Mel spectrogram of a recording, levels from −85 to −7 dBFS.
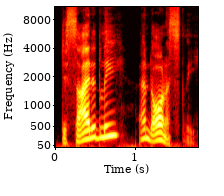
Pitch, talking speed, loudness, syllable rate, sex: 165 Hz, 100 wpm, -18 LUFS, 5.1 syllables/s, male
